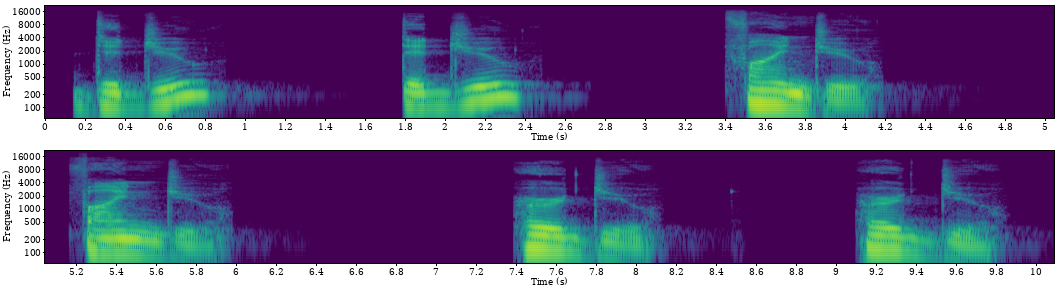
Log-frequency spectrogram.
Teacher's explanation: the final D isn't released and the Y is pronounced like J almost like J in judge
